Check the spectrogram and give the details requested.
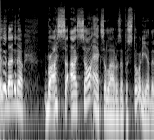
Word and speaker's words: axolotl: I think you're saying it wrong. Axolotl. Axolotl. Oh, I thought it was axolotus.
